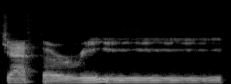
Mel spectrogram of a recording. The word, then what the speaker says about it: Jeffery: welcome to the charos jeffrey rhymes with referee just thought that um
